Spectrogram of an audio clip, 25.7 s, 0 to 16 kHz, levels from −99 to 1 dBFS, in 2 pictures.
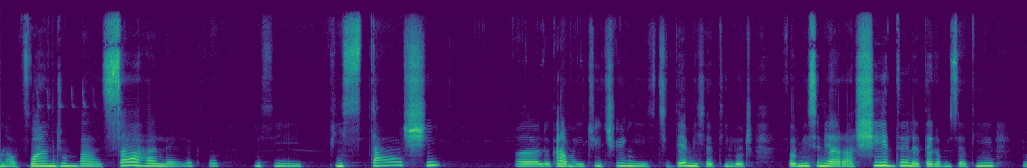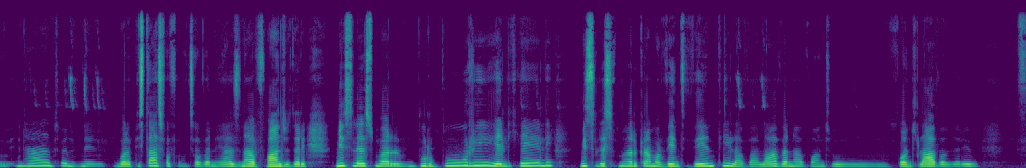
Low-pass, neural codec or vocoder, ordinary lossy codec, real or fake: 14.4 kHz; none; none; real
